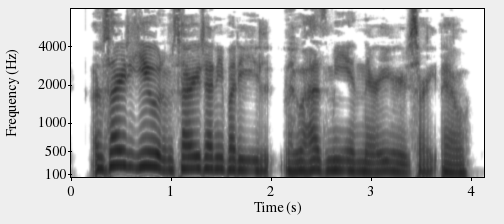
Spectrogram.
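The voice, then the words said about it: Husky, nasal voice. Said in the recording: “my voice is kind of husky right now ... And I sound kind of nasally”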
